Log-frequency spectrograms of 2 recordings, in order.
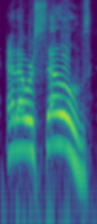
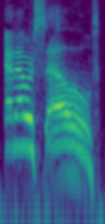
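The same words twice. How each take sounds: First: High, loud, slow shout. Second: High, loud, slow chorus; group toast shout. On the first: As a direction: bellow "ourselves" as a rallying cry. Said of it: "shouted Prometheus". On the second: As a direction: roar "ourselves" together as a toast. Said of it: "toasted the others". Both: A narrator's reading.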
